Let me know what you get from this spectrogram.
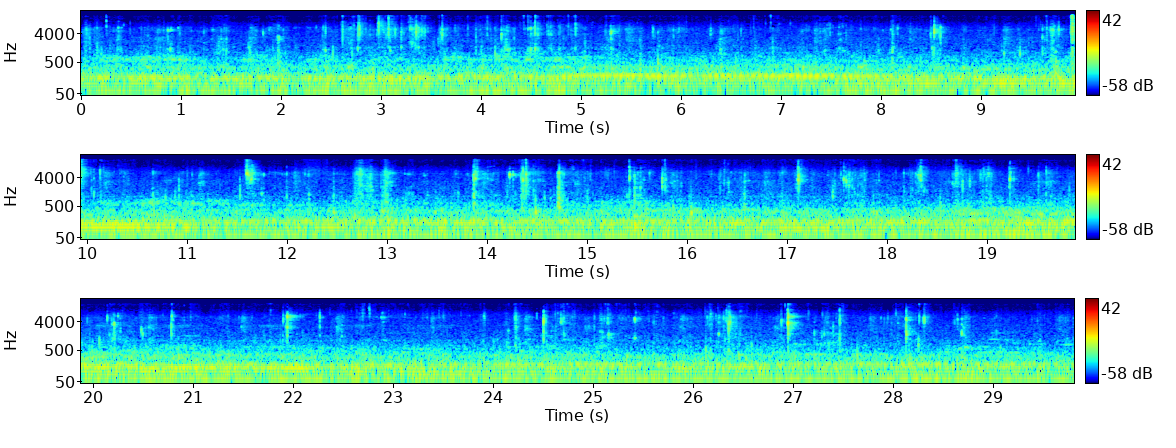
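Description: Close-up eating sounds: chewing and biting into a meal of fried tilapia, fried tofu and eggplant with raw cucumber and bok choy, with many sharp, irregular clicks over a steady low hum.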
